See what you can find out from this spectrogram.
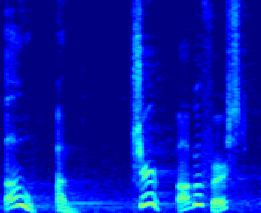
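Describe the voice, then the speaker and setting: A man's voice: very high voice, huge pitch swings, normal speed, fairly bright tone, long reverb tail, heavily acted. A man voicing a tall, dashing young man in a video game, speaking lightly and nostalgically. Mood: nostalgic. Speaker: game character.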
